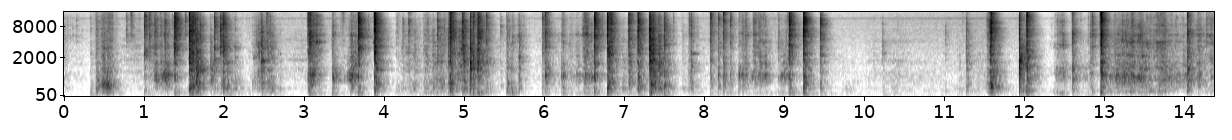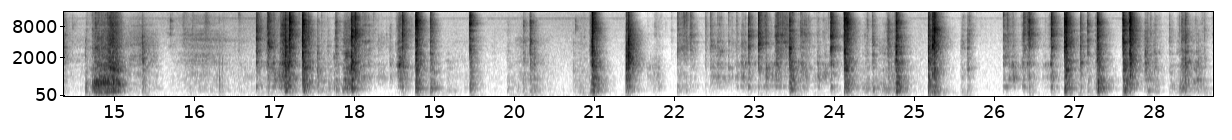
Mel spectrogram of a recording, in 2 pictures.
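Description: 29 mm Tech Deck fingerboard worked by fingers on a stone countertop and a plastic ramp-and-rail obstacle: rapid clacks of the small board popping and landing, with scraping runs between them. There is a short lull partway through.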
